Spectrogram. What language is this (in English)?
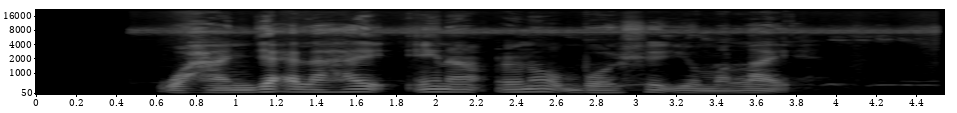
Somali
